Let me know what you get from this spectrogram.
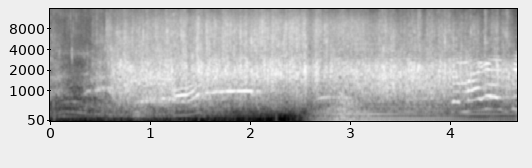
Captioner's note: audience applauds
